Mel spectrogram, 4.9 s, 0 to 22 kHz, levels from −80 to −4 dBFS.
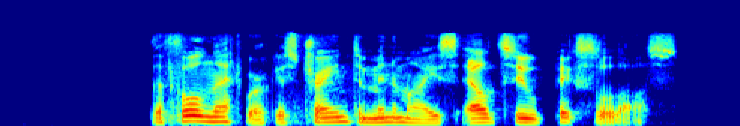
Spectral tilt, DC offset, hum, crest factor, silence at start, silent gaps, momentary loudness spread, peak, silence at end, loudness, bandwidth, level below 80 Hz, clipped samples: -5.5 dB/octave; under 0.1%; none; 18 dB; 1 s; none; 13 LU; -2 dBFS; 0.45 s; -20 LUFS; 7.6 kHz; -62 dBFS; under 0.1%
